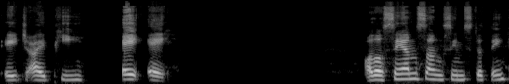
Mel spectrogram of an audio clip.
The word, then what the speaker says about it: HIPAA: I'm not going to spend too much time looking for it, but hey, if you're going to say it, Sam, say it right. It's HIPAA.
